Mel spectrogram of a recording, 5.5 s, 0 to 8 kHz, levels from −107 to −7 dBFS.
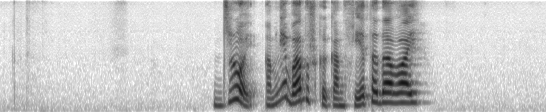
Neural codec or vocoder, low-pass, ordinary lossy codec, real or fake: codec, 16 kHz, 6 kbps, DAC; none; none; fake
